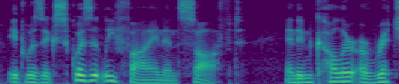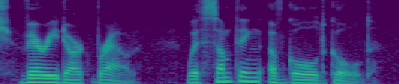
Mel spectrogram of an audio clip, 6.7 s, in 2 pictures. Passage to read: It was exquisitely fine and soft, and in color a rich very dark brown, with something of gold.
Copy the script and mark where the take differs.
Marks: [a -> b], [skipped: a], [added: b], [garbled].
It was exquisitely fine and soft, and in color a rich very dark brown, with something of gold. [added: gold]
